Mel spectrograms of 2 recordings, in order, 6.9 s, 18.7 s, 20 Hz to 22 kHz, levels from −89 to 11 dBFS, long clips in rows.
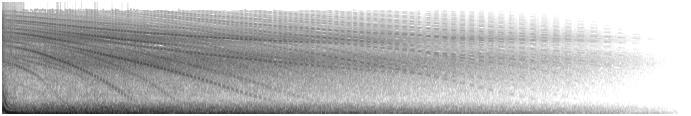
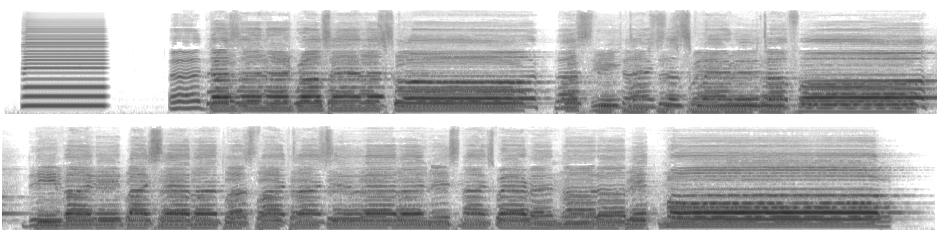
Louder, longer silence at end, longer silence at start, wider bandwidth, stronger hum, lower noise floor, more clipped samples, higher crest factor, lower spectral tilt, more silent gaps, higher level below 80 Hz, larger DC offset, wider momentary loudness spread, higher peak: first, -12 LUFS vs -17 LUFS; first, 2.3 s vs 0.3 s; second, 0 s vs 0.2 s; about the same, 16.5 kHz vs 15 kHz; neither; second, -67 dBFS vs -73 dBFS; first, 0.4% vs under 0.1%; about the same, 14 dB vs 16 dB; second, -3 dB/octave vs -5 dB/octave; neither; first, -16 dBFS vs -54 dBFS; neither; first, 22 LU vs 11 LU; about the same, 0 dBFS vs -2 dBFS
